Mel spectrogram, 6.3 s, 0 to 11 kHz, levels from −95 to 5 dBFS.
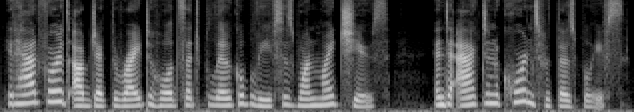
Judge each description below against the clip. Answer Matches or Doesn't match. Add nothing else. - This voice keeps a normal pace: Doesn't match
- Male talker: Doesn't match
